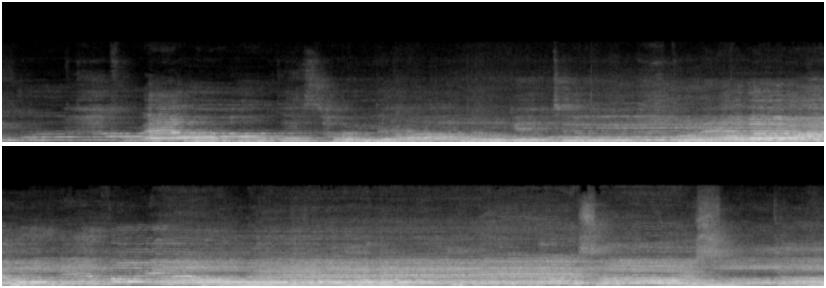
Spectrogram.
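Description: Mixed-voice a cappella group singing, without instruments. Two women's lead voices come first, then the full group joins in and the sound builds, fuller and louder by the middle.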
